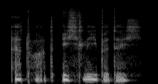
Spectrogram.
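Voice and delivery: very soft, hushed declaration; tender farewell. A narrator's reading. Girl facing death thinks of Edward, tender hushed farewell. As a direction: breathe it out as last words of love. Last words of love before dying.

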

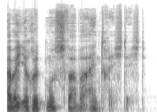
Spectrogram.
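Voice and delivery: ordinary delivery, nothing marked

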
